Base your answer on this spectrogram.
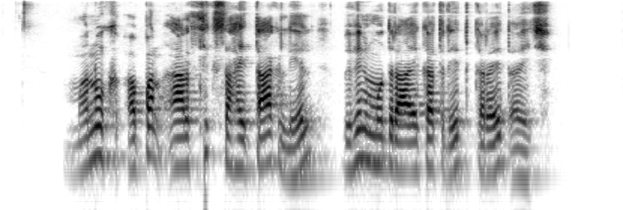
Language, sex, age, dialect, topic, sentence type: Maithili, male, 25-30, Southern/Standard, banking, statement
